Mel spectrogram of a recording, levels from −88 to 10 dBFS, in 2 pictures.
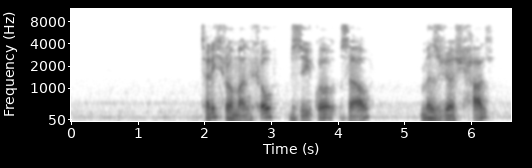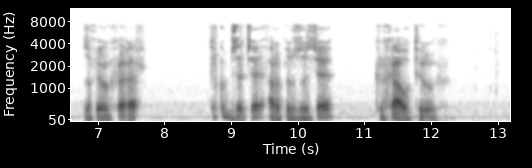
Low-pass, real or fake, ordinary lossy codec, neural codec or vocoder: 7.2 kHz; fake; MP3, 32 kbps; codec, 16 kHz, 8 kbps, FunCodec, trained on LibriTTS, 25 frames a second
